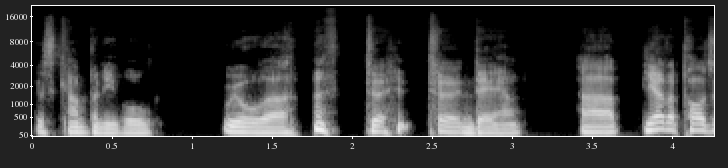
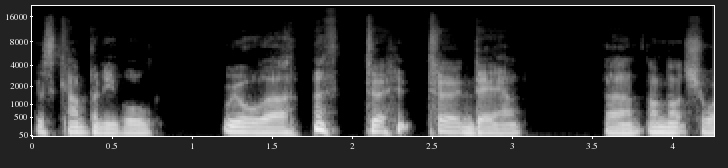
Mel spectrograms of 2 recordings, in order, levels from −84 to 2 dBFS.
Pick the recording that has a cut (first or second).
first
